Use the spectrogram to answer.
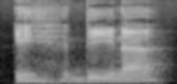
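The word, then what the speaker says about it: ٱهْدِنَا: Harusnya bacanya ihdina. Jadi ihdina d bukan harusnya di. Nah, jangan sampai bacanya d.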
